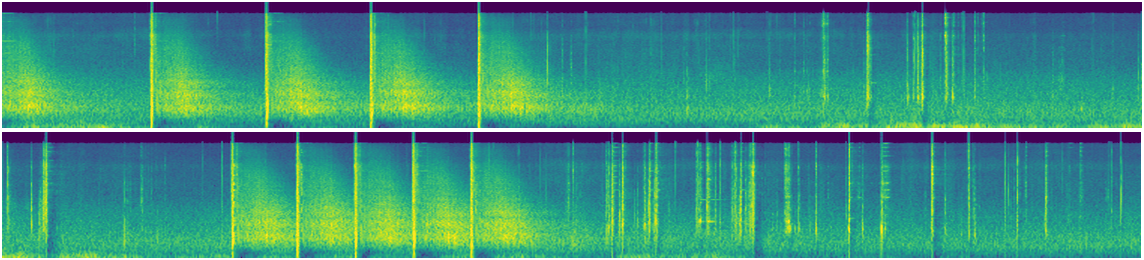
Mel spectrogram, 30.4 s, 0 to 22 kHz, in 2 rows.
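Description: SKS semi-automatic rifle (7.62×39 mm) firing two strings of five shots, each shot trailing a long echo. The first five come about a second and a half apart; the second five, about two-thirds of the way in, come faster, under a second apart. Quieter sharp clicks fall between the strings and near the end.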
